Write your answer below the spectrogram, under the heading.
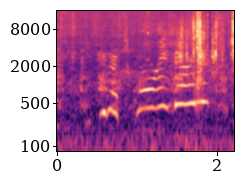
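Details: Dogs searching for a squirrel give thin, whistly whines that rise and hold steady in short strained bursts. A person talks over the last part.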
